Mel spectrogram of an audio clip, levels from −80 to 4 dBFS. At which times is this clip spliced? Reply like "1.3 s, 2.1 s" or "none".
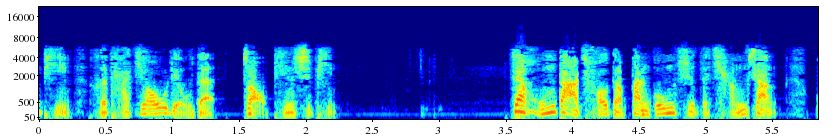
3.5 s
